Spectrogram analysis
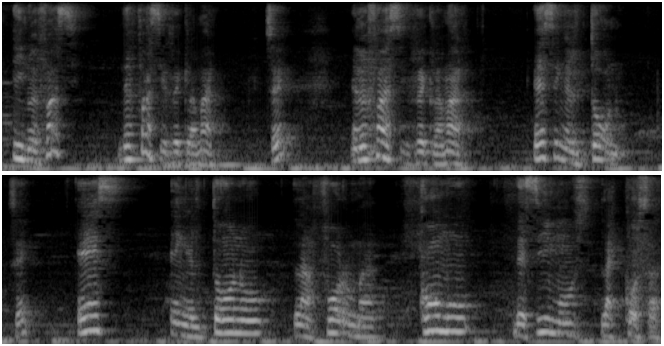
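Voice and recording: A man with a fairly high pitch speaks at a slow pace, his tone dark and mellow. His intonation is lively, and the room echo is audible.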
